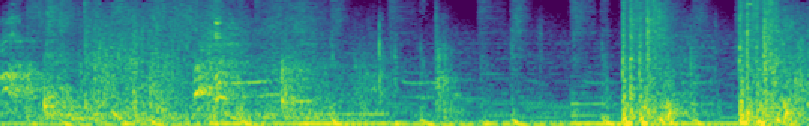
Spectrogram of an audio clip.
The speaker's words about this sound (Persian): تیراندازی شده، کمک میخواد.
